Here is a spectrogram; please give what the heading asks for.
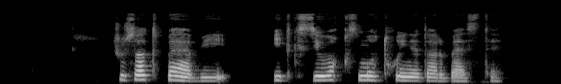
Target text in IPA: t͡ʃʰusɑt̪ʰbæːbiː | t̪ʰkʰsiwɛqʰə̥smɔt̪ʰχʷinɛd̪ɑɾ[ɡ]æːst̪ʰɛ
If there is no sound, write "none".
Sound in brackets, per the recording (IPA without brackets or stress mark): b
